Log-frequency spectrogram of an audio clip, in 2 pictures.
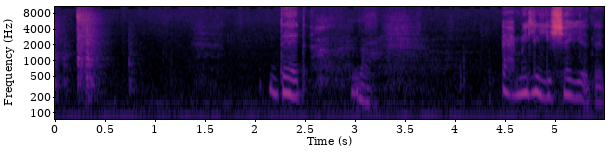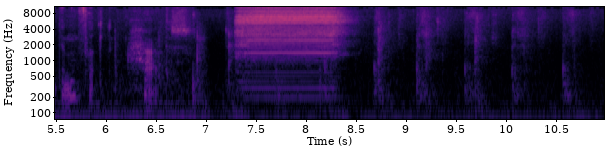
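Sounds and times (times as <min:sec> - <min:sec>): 
speech: 0:02.2 - 0:03.6, 0:04.5 - 0:07.4
loud steady electric doorbell buzzing: 0:07.3 - 0:08.5
soft evenly spaced footsteps: 0:08.6 - 0:10.9.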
